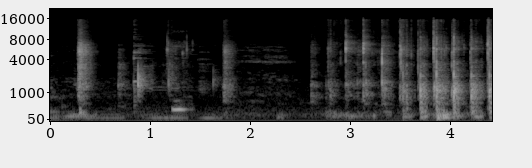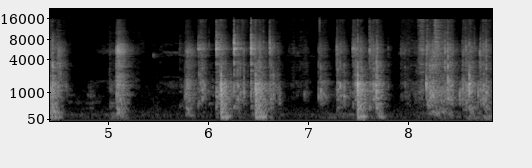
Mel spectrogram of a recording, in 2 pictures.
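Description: An egg is whisked into martabak manis batter for a pan-cooked peanut chocolate martabak, the whisk ticking against the bowl in quick, steady clusters of close clicks.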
